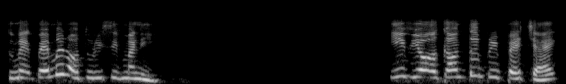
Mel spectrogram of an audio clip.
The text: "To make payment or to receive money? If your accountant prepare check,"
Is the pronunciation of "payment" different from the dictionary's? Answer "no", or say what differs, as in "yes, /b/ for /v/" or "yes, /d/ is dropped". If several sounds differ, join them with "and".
yes, /t/ is dropped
